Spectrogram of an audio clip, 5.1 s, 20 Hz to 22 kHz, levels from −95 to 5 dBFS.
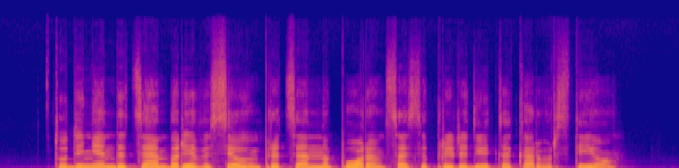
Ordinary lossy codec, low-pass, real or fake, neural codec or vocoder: none; 19.8 kHz; fake; codec, 44.1 kHz, 7.8 kbps, DAC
